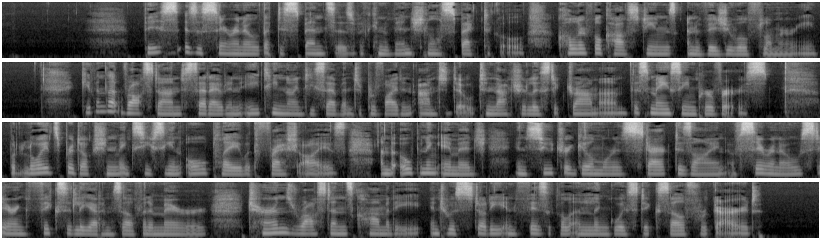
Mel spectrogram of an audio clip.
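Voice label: English, Corporate Irish; GoLocalise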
